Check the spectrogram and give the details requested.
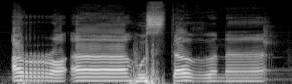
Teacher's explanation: Don mati masuk kepada huruf ro. Jadi memasukkan kepada huruf yang di depannya, yaitu huruf idgham bila gunnah. Memasukkan dengan tidak berdengung cara bacanya.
